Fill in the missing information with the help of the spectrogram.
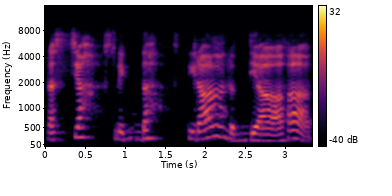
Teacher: ಕೊನೆಗೆ ಮಾತ್ರ ವಿಸರ್ಗವನ್ನ ಪೂರ್ಣ ರೀತಿಯಾಗಿ ಉಚ್ಚರಣೆ ಮಾಡಬೇಕು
